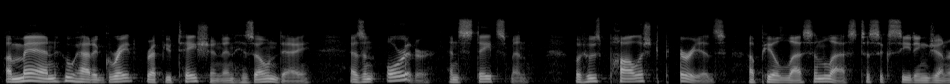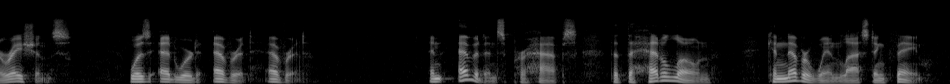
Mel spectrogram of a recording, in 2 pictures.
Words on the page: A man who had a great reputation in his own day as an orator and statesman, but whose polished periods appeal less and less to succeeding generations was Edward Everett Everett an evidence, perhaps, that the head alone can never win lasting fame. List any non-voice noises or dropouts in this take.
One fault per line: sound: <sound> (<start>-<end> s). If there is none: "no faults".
sound: dropout (6.7-6.8 s)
